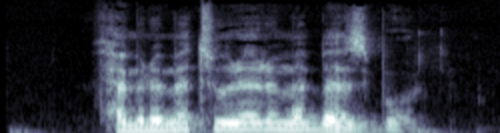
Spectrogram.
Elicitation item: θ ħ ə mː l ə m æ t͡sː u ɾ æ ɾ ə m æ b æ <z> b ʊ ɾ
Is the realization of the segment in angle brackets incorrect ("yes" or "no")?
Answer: no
